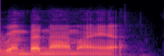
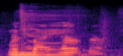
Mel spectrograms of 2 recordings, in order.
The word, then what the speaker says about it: Wembanyama: You know, and Connor Bedard was essentially the same level of pick as what for hockey as was the Victor Wembanyama. Excuse me, I really butchered that name. – Wembanyama.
